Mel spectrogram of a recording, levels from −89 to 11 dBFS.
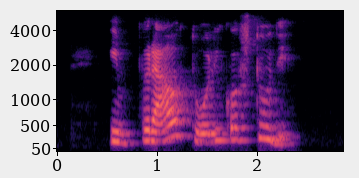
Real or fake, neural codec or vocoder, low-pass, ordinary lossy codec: real; none; 5.4 kHz; Opus, 24 kbps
